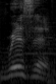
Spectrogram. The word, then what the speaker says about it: Ryzen: Nobody is going to pronounce that Ryzen. It's Risen.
